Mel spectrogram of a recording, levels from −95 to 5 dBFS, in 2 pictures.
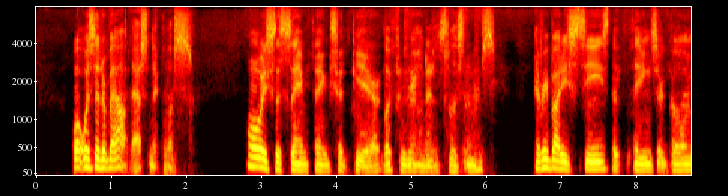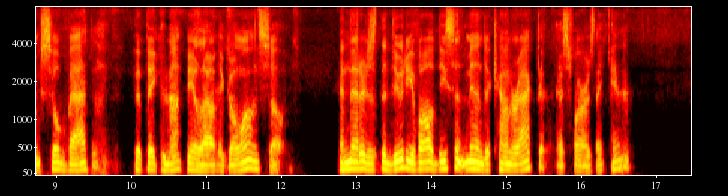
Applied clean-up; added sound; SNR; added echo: neural mask model Resemble Enhance denoiser.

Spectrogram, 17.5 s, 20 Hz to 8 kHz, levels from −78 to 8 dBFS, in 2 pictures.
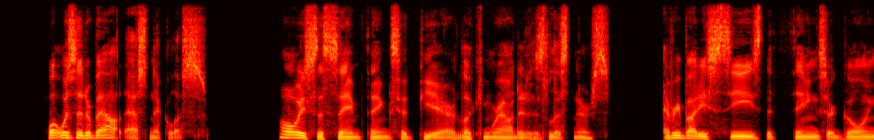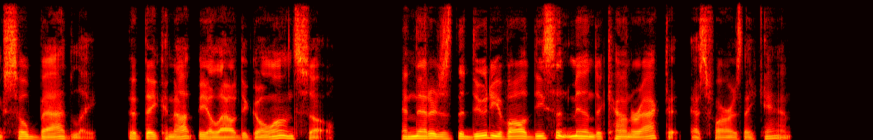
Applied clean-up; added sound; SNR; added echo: none; none; none; none.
